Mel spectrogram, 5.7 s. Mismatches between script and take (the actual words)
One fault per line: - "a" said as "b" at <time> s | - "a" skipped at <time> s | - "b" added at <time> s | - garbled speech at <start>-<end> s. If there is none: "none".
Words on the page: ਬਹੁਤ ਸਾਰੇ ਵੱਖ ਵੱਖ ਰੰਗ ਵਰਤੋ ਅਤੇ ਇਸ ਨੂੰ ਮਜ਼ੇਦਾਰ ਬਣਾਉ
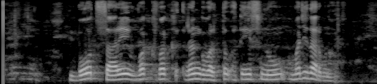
none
